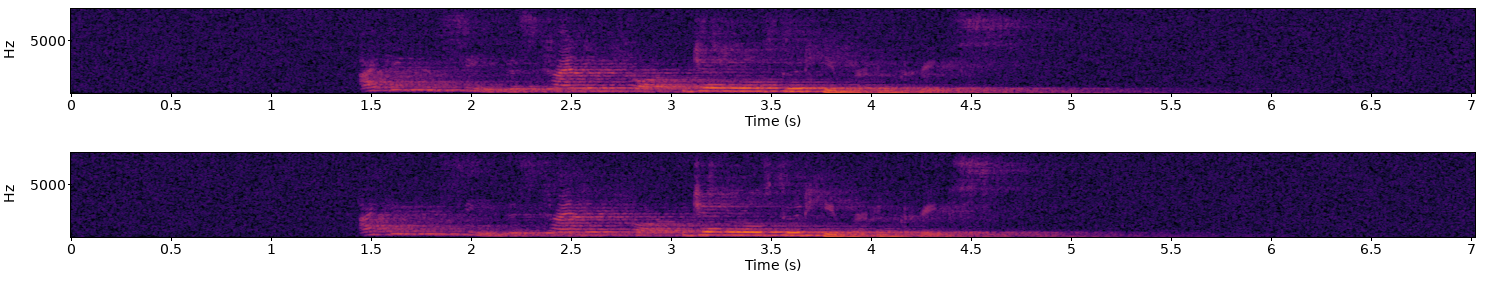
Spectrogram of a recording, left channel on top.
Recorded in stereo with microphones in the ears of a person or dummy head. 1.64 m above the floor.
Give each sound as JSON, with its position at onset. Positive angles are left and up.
{"t": 1.4, "sound": "a woman speaking", "side_deg": -5, "distance_m": 6.5}
{"t": 3.0, "sound": "a woman speaking", "side_deg": -20, "distance_m": 1.4}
